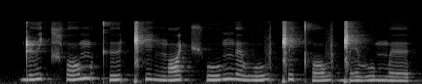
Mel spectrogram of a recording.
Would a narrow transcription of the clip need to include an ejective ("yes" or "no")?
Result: no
